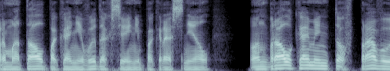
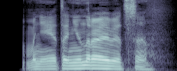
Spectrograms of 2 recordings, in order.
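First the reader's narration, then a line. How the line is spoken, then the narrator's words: Glum father. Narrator (Russian): наконец уныло сообщил он сыну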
